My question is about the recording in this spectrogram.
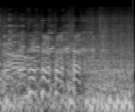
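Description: Two men laughing for about the first second, over the steady low rumble of city street traffic.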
